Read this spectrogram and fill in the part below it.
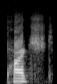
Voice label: "parched", American

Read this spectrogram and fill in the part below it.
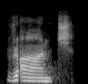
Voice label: "ranch", Indian

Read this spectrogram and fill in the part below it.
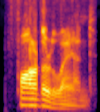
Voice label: "fatherland", American

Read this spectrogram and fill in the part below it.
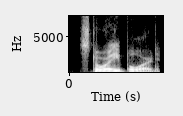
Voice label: "Storyboard", American

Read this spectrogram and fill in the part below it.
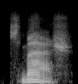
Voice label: "smash", American

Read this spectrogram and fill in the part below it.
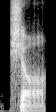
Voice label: "sure", British

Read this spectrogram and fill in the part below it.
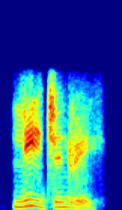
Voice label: "legionary", Indian

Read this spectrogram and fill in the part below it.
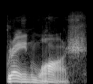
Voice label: "brainwash", American

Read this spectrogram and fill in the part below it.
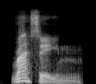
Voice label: "raceme", British

